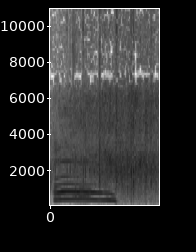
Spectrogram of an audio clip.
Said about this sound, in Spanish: Eso sí se pueden conservar todavía, los aplausos. Sí, sí, sí. Porque los grabo yo, ¿no? Uno por uno.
